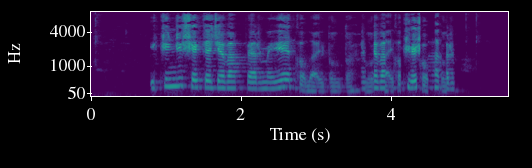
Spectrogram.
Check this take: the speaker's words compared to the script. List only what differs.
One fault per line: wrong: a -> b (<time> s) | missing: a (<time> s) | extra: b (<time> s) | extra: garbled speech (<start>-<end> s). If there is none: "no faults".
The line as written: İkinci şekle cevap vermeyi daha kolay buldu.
missing: daha (2.7 s)
extra: garbled speech (3.6-4.9 s)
